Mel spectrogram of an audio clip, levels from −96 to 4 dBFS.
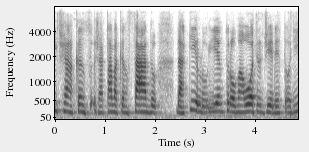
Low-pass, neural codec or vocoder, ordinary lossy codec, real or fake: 7.2 kHz; none; Opus, 16 kbps; real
